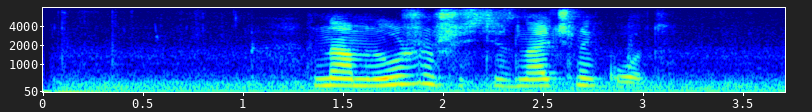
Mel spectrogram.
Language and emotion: Russian, neutral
